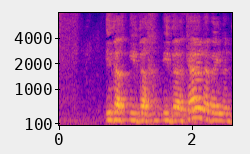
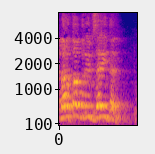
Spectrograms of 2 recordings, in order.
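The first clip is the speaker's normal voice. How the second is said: example called out; 5 semitones higher, 4 dB louder than usual. Shown as a demonstration. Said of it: "تقول لفلان".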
